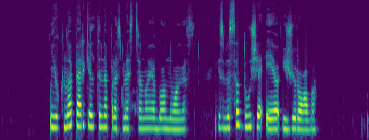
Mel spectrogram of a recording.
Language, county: Lithuanian, Šiauliai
